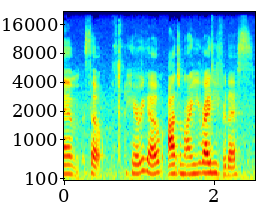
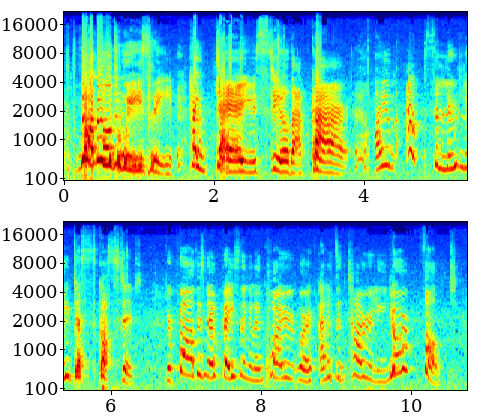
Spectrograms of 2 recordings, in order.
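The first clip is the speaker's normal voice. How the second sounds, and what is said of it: Impression of Molly Weasley's voice. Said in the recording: “my best Molly Weasley impression”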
